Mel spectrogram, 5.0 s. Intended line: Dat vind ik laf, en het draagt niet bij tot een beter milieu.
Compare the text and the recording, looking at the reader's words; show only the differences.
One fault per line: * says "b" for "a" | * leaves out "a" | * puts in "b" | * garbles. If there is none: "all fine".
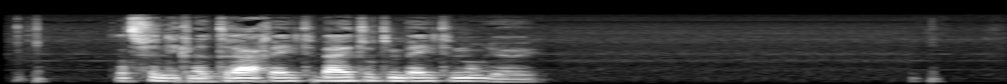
* leaves out "laf en"
* says "beter" for "niet"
